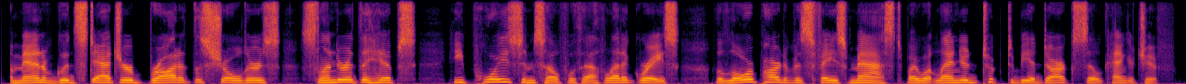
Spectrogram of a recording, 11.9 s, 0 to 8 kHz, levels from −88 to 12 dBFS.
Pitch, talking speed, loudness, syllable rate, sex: 190 Hz, 175 wpm, -16 LUFS, 4.6 syllables/s, female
